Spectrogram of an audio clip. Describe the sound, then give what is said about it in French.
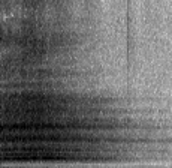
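A deep exhale through the mouth during a yin yoga session: one long, breathy, airy release that starts full and steadily fades away, heard alone with no talk. “Encore une fois, une longue inspiration ici par le nez. Une profonde expire par la bouche.”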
